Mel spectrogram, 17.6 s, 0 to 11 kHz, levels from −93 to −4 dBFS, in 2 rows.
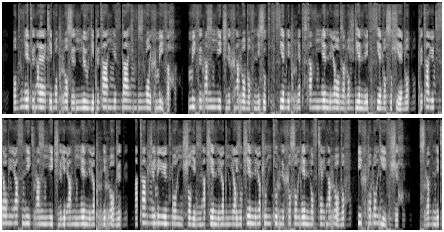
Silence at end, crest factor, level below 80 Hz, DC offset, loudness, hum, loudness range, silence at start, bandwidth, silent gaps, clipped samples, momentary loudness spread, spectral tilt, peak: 0 s; 18 dB; -52 dBFS; under 0.1%; -17 LUFS; none; 2 LU; 0.25 s; 11 kHz; none; under 0.1%; 7 LU; -4 dB/octave; 0 dBFS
